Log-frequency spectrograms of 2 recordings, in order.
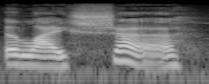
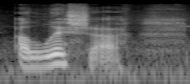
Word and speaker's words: Elisha: when Elijah is told to go and make Elisha the next prophet. And I've heard some people pronounce that name Elisha, but I've also heard it pronounced Elisha.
